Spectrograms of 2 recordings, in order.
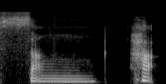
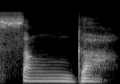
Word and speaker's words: sangha: So you cannot pronounce it sangha. It's not sangha, it's sangha. Right? This GH. Sangha.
